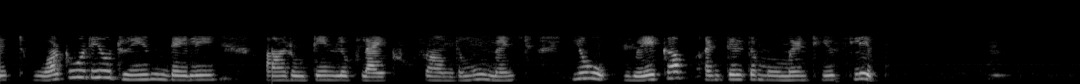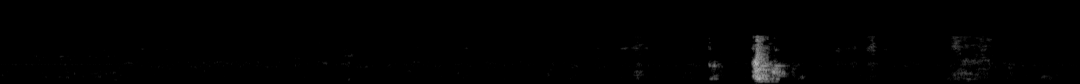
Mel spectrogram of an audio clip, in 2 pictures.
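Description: At 2.68 s, right after "would your dream daily" and before "routine look like from", the sound briefly stalls into a held, slightly buzzy tone for about 40 ms. At 8.36 s, after "until the moment you", a similar 60 ms hold starts to fade toward silence before the sound resumes with a quick cross-fade. Both are packet loss with pitch repetition: the receiver covered the missing audio (which fits two and three 20 ms packets) by repeating the last pitch period through the narrow 250 Hz to 3.7 kHz telephone band of the G.711 line.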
